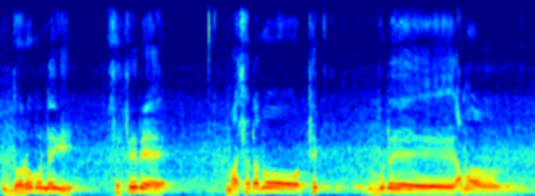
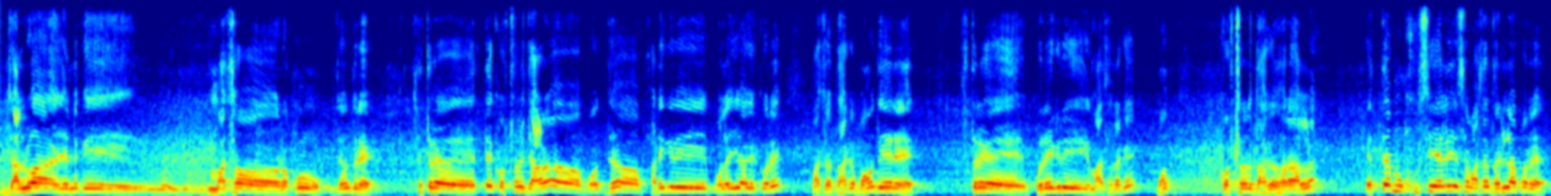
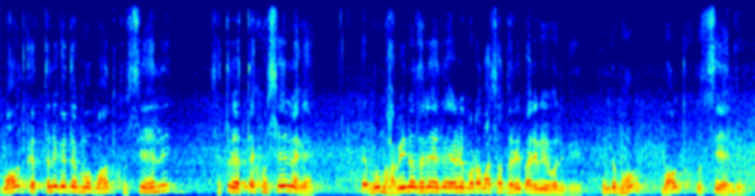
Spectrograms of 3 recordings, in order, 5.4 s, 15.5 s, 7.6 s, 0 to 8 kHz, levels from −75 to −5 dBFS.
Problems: constant background noise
